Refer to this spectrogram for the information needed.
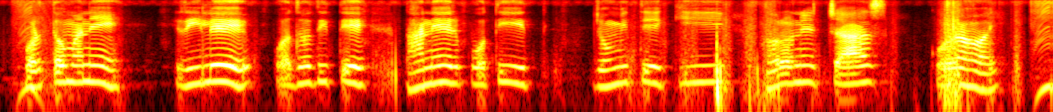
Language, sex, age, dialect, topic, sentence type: Bengali, female, 18-24, Jharkhandi, agriculture, question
